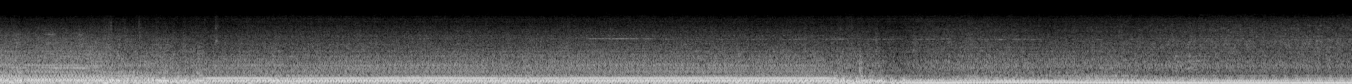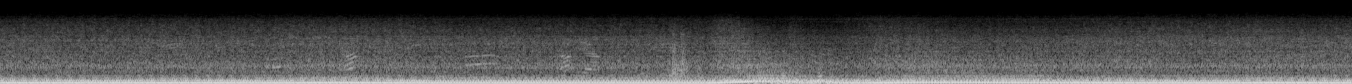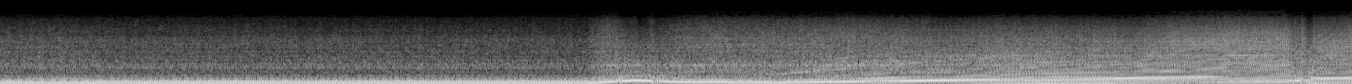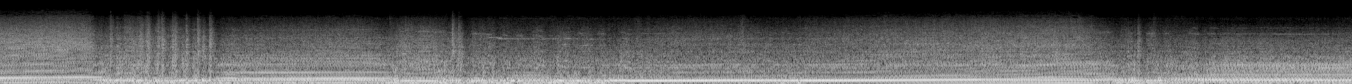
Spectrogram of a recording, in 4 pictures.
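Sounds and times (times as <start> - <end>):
car engine revving and accelerating: 0.0 - 27.8, 28.4 - 54.0.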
